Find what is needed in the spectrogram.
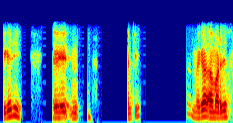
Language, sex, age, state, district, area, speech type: Punjabi, male, 18-30, Punjab, Kapurthala, urban, conversation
